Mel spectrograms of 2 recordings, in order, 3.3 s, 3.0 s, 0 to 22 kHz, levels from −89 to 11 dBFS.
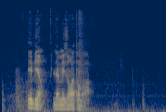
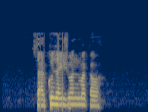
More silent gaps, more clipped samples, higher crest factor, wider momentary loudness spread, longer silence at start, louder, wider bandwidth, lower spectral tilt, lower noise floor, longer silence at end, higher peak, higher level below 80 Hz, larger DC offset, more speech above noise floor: neither; neither; about the same, 20 dB vs 18 dB; first, 12 LU vs 9 LU; second, 0.3 s vs 0.75 s; second, -26 LUFS vs -15 LUFS; first, 15.5 kHz vs 7.8 kHz; about the same, -7.5 dB/octave vs -6.5 dB/octave; second, -57 dBFS vs -73 dBFS; first, 1.55 s vs 1 s; second, -8 dBFS vs 0 dBFS; about the same, -52 dBFS vs -54 dBFS; neither; second, 32 dB vs 58 dB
